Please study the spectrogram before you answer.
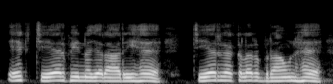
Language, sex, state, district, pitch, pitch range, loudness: Hindi, male, Jharkhand, Garhwa, 170 Hz, 160-180 Hz, -12 LUFS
